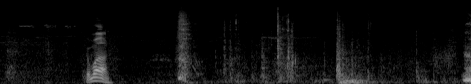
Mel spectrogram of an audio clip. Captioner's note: solomon spits, doors open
